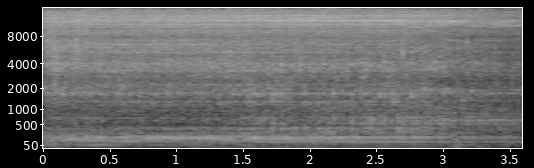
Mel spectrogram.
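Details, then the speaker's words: Small engine sap line vacuum pump for maple syrup, pulling about 15 inches of vacuum in 60°F weather: steady even idle, smooth low throb, no knocks or misses. "All the pumps are working great. They're all still pulling sap really good."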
